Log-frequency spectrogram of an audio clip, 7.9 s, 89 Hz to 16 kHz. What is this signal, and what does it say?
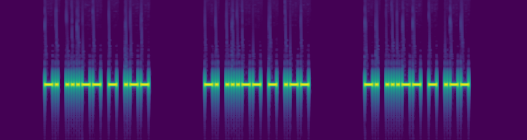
Morse code, heard as a keyed tone, about 32 wpm, 700 Hz. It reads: N3TW N3TW N3TW
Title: USA Call Signs - 4 Characters - Repeated 3x - 30wpm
